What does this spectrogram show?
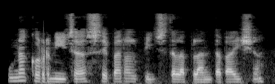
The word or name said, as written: cornisa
